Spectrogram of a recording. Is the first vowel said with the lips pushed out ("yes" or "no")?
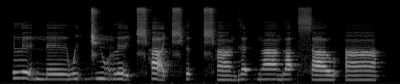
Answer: no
